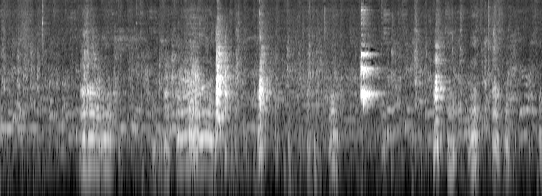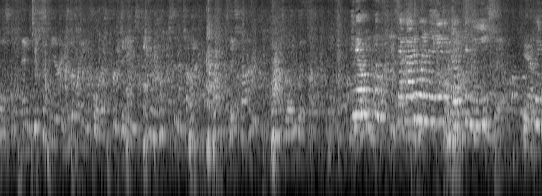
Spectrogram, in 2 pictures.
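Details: Two Springer Spaniel puppies play-fighting and wearing each other out: scattered short growls, grunts and barks, with one sharp high yip near the middle and a burst of yelping toward the end; a few quiet human voices.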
